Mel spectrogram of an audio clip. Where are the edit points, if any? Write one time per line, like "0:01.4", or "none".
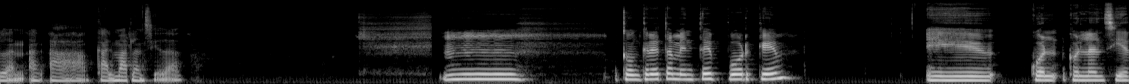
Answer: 0:04.3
